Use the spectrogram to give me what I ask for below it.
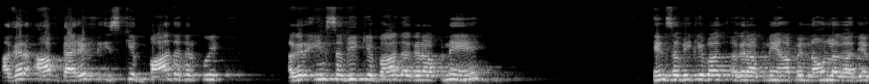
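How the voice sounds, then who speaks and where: A man with a fairly high voice teaches grammar to his class. He keeps asking questions, then answers them himself. He slows right down on every English example sentence. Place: classroom with a whiteboard.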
